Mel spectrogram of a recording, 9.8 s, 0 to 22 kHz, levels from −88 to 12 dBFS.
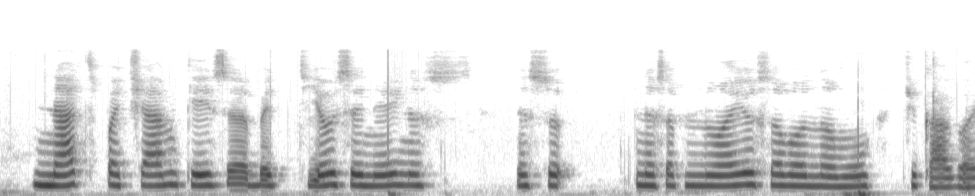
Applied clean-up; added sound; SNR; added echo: none; Crackle; 20 dB; none.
